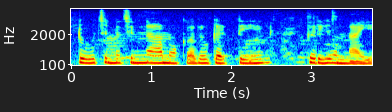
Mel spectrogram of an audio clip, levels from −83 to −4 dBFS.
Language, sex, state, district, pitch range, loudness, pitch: Telugu, female, Andhra Pradesh, Chittoor, 190-210 Hz, -15 LUFS, 195 Hz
